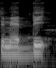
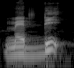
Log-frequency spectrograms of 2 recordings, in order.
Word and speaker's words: medi: Uh the next word is medi. Here all the free languages have laziness in pronouncing fully. So you will have two versions. So the correct word is medi in all the three languages.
